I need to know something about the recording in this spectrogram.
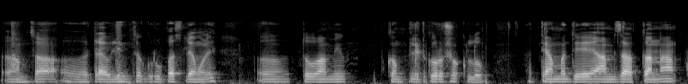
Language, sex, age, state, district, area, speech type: Marathi, male, 18-30, Maharashtra, Sangli, urban, spontaneous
